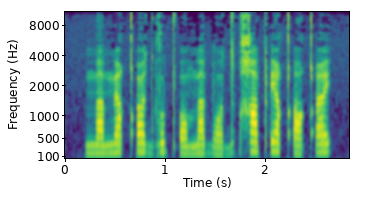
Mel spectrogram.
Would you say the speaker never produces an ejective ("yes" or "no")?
no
